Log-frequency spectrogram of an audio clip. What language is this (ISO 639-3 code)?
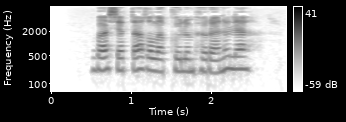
bak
